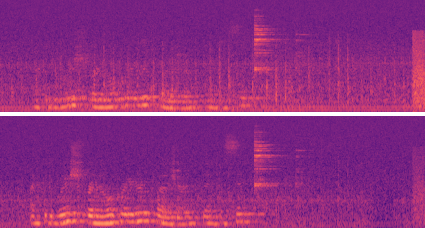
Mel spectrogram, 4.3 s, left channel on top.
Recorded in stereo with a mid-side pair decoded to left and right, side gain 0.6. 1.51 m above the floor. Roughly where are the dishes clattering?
Ahead.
